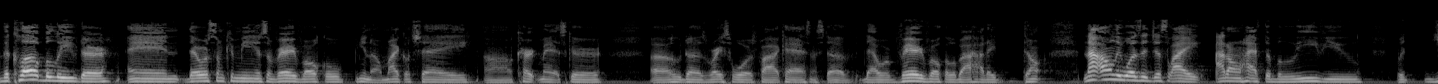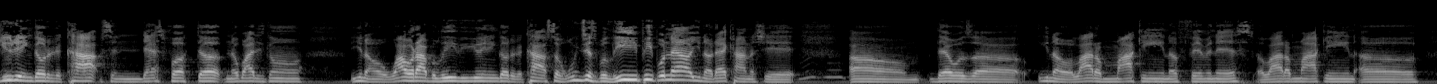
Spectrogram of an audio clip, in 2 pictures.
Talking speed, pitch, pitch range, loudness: 215 wpm, 130 Hz, 115-150 Hz, -26 LUFS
